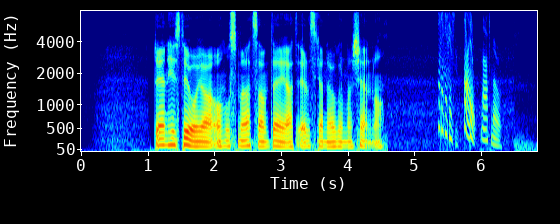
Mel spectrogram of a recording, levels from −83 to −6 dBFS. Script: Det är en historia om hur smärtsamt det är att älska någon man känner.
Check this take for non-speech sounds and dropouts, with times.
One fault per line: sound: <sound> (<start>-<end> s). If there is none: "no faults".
sound: chirp (5.4-6.3 s)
